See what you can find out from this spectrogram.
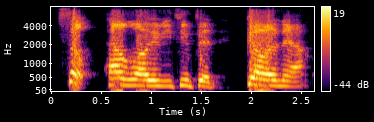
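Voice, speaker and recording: A woman voicing a brash, teasing young female pony in a storybook reading, loud and cheeky. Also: low voice, lively intonation, moderate pace, slightly rough, dull audio, voice pushed up, heavily acted. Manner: loud, cheeky, drawling for emphasis.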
